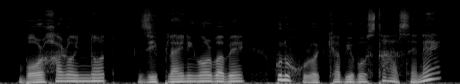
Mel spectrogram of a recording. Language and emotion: Assamese, fearful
